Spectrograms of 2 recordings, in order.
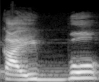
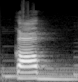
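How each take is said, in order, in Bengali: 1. 'b'-এর আগে একটি অতিরিক্ত 'i' ধ্বনি আসে। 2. এটি অতিরিক্ত 'i' ধ্বনি ছাড়া উচ্চারিত হয়।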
